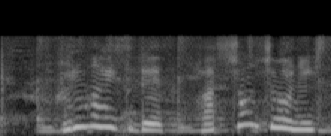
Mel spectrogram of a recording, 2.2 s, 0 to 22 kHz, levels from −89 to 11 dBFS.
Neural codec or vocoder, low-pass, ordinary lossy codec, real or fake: codec, 16 kHz, 2 kbps, FreqCodec, smaller model; 7.2 kHz; none; fake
